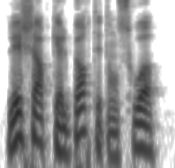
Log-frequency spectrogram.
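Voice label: "l echarpe quelle porte est en soie", French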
